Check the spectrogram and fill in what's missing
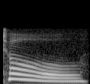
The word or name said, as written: tole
